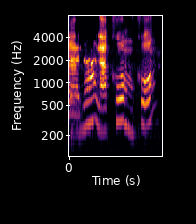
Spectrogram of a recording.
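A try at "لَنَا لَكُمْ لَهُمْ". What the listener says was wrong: Lahum. tadi yang lahum nggak ada la-nya, nggak terbaca.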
